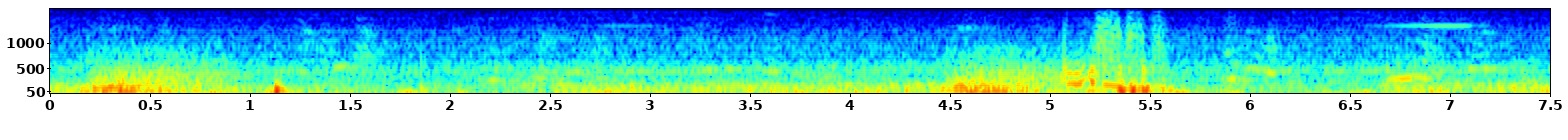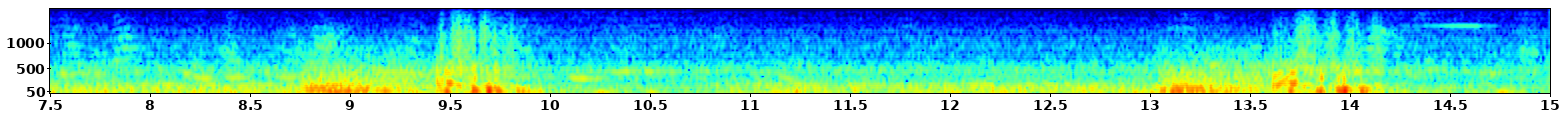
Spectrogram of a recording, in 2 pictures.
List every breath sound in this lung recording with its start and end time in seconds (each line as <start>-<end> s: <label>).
0.17-1.01 s: inhalation
4.47-5.24 s: inhalation
5.24-6.82 s: exhalation
8.79-9.43 s: inhalation
9.43-10.98 s: exhalation
12.98-13.68 s: inhalation
13.68-15.00 s: exhalation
